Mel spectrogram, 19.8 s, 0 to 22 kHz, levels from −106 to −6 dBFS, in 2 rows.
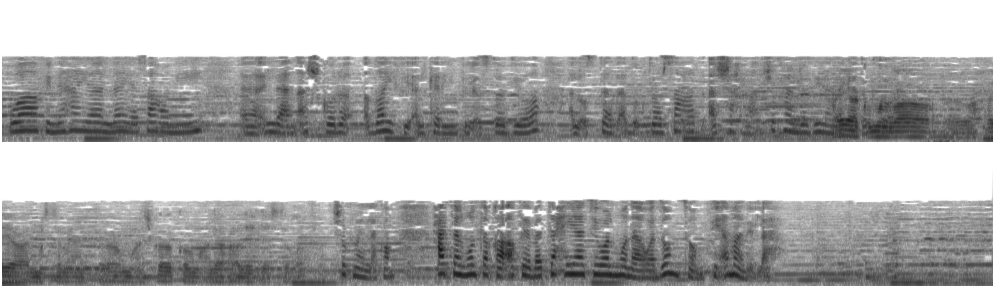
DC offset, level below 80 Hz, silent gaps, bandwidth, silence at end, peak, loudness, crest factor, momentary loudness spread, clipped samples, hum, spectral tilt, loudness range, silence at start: under 0.1%; -44 dBFS; none; 5.4 kHz; 0 s; -2 dBFS; -28 LUFS; 26 dB; 13 LU; under 0.1%; none; -6.5 dB/octave; 9 LU; 0 s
